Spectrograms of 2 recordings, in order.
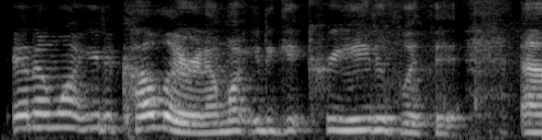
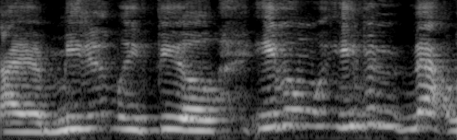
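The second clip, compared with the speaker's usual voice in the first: ordinary talk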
